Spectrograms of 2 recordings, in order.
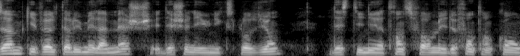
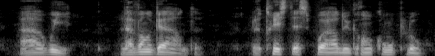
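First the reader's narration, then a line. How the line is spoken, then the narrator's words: Murmuring to himself. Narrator (French): murmura-t-il en lui-même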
